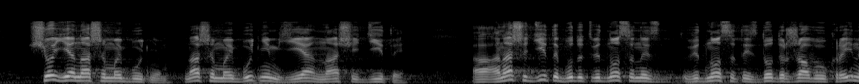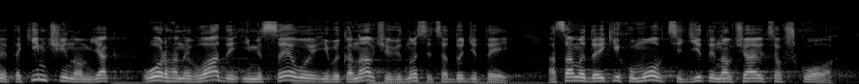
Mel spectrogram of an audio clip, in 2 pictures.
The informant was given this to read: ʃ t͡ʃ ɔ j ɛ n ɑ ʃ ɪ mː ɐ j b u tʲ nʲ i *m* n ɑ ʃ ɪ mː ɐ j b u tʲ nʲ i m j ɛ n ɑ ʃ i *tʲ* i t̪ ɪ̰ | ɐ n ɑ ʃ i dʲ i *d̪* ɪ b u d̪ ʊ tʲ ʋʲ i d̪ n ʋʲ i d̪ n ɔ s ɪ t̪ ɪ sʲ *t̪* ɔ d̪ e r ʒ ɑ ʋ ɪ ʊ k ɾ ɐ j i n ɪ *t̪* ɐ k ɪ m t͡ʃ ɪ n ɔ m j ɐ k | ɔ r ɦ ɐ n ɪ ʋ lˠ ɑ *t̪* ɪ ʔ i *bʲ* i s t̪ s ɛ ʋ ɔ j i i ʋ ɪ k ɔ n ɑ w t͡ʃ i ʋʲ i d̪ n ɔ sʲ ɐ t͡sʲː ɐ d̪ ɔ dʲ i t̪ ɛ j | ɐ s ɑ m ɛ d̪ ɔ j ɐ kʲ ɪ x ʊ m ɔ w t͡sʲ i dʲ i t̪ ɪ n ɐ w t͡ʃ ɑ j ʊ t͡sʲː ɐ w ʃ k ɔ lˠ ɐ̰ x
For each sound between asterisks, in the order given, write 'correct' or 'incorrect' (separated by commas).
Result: correct, incorrect, incorrect, incorrect, correct, incorrect, incorrect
